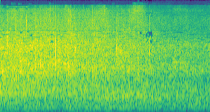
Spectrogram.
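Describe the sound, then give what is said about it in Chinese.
Audience applause during a stage comedy performance: dense, steady clapping from many hands, holding an even level and easing off slightly toward the end. “您看这鼓掌的同志们都深受其害”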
